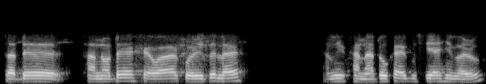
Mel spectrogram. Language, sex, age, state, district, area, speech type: Assamese, male, 18-30, Assam, Lakhimpur, rural, conversation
